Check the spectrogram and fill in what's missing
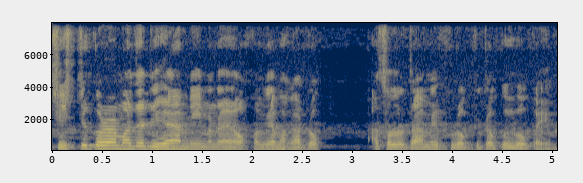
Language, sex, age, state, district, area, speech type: Assamese, male, 60+, Assam, Golaghat, urban, spontaneous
